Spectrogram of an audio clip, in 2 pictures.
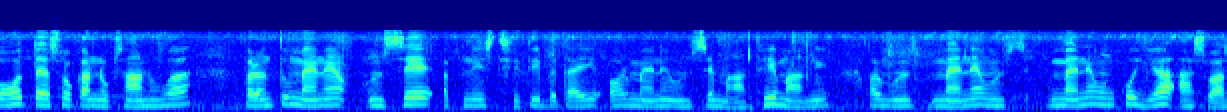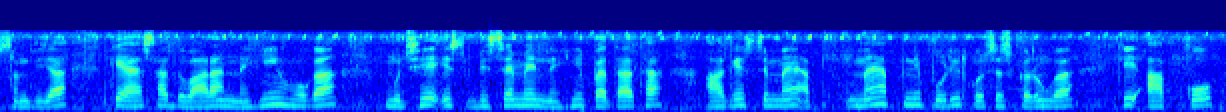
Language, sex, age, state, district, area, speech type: Hindi, male, 30-45, Uttar Pradesh, Sonbhadra, rural, spontaneous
